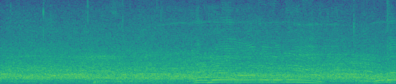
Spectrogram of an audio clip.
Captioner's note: crowd cheering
